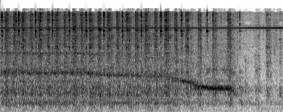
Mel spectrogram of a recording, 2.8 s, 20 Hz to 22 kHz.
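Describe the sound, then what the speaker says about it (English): A sewing machine zigzag-stitches a ruffle onto pants, its motor whirring loud and close for about two seconds before the pitch drops and it winds down. "I'm going to zigzag 1 on, 1 off."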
